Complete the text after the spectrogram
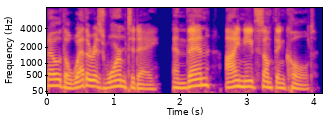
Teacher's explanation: Pay attention to the gentle rise on warm and the clear D sound in cold.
